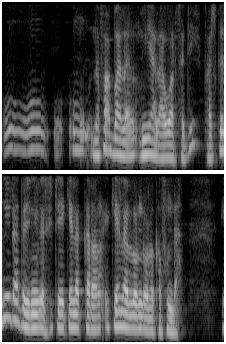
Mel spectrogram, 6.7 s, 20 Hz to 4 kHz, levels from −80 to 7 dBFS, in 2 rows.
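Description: Speech recorded over a narrowband call path, with everything above 4 kHz absent, which fits a G.711 mu-law codec. The clip has four faults.

From 0.05 s to 2.38 s there is automatic gain rising. The gain control judged the input too quiet and pushed its level up by about 7 dB, so voice and background noise swell together. On a waveform the envelope widens steadily across those two seconds, and a spectrogram shows the noise floor brightening along with the speech.

Inside that rise, from 0.46 s to 0.52 s, comes a short stall from a late packet. The packet missed its playout slot, the jitter buffer ran dry, and the receiver stretched the preceding sound by 43 ms until it arrived. Nothing is lost, but the sound is held unnaturally long. This shows as a flat, repeated stretch in the waveform and horizontal, frozen harmonics on the spectrogram.

Immediately after, from 0.52 s to 0.60 s, a burst of packet loss removes 60 ms of audio. 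The receiver concealed the gap with 57 ms of continued sound, fading it down before resuming further along. The result is a decaying held sound, seen as tapering, blurred energy ending in a visible jump where the speech picks up mid-sound.

Finally, from 5.88 s to 6.54 s, a jitter buffer speed-up plays the audio at about 105% speed. The receiver trimmed around 40 ms in total by cutting out many short pitch-period pieces to reduce excess delay. Pitch is unchanged but the delivery sounds slightly hurried, and a spectrogram shows a compressed time axis with tiny seams between cycles.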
